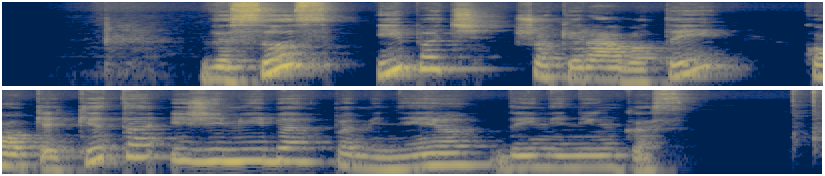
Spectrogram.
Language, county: Lithuanian, Šiauliai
